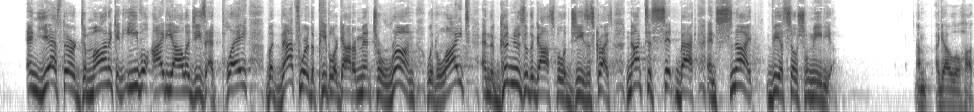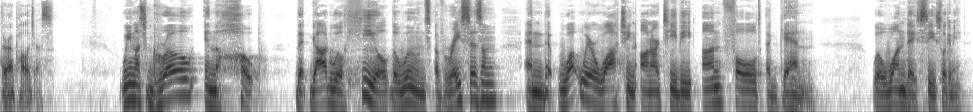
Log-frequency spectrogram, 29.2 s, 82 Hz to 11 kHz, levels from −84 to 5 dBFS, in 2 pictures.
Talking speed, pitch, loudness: 170 wpm, 155 Hz, -17 LUFS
